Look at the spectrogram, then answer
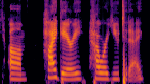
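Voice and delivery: put-on robotic computer voice. Retelling what a mystery voice said to him: robotic TomTom GPS voice. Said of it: "the kind you picture when you think about a computer talking".

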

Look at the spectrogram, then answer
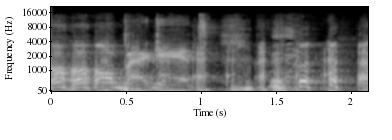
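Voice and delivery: squeaky voice, stretched out. Co-host doing a French voice for the show's listeners: French Muppet voice. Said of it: "like a French Muppet".

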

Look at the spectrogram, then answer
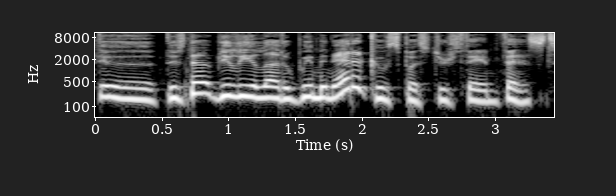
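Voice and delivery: moose-like cartoon voice. Retelling what they would have said to the guys at the fan fest: Bullwinkle impression. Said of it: "That's my Bullwinkle impression".

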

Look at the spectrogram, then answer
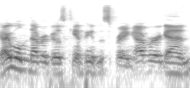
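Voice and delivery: ordinary delivery

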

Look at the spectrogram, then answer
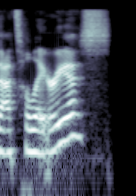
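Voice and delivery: slow, cold, sarcastic drawl.

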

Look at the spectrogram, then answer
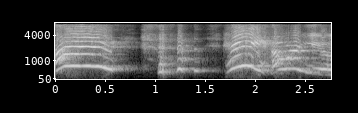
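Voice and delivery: big exaggerated fake tone. Retelling a reply to a match's first message: big fake hi. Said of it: "Like that big fake, like, "Hi."".

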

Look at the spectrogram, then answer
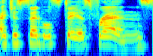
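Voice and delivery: ordinary talk

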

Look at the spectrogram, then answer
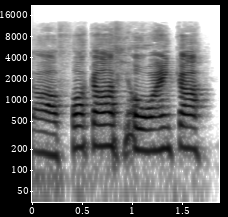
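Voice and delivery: loud, high mock British accent. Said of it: "British accents, go".

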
